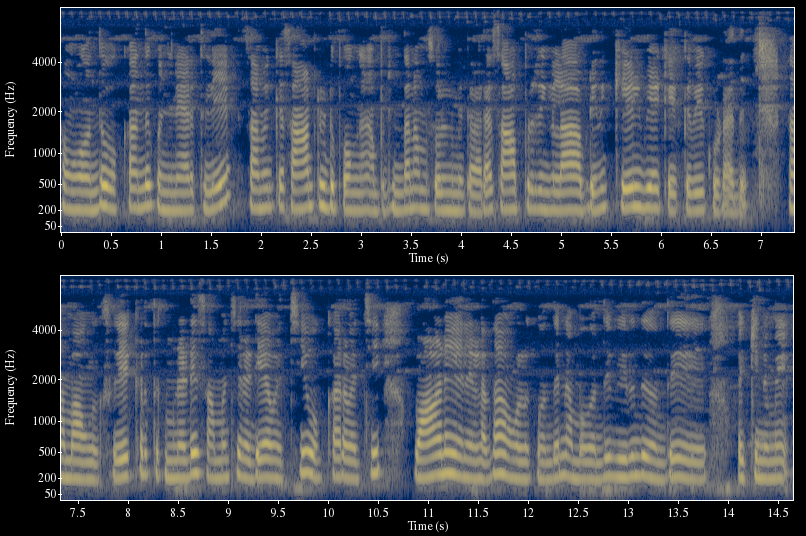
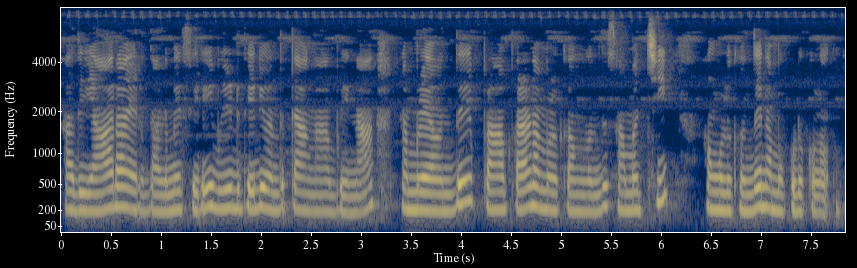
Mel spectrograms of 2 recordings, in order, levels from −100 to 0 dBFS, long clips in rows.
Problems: none marked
